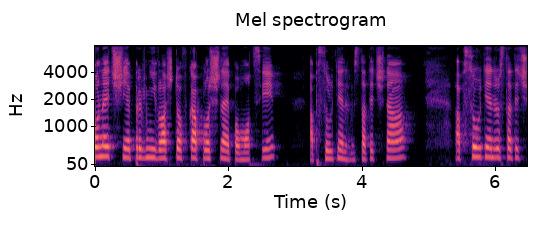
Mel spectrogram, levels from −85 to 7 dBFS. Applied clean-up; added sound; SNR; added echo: neural mask model DeepFilterNet 3.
